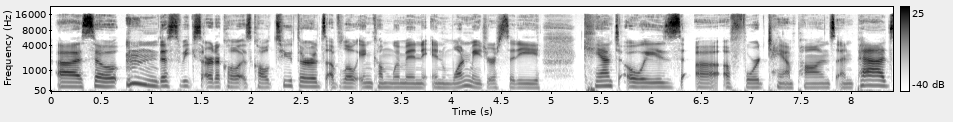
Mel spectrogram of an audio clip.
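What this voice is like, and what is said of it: Hoarse, raspy voice. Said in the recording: “apparently I'm getting my laryngitis back”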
